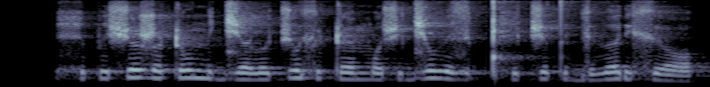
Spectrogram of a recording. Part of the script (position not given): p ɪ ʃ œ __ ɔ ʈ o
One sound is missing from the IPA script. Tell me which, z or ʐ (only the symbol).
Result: ʐ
